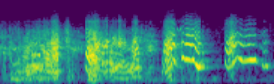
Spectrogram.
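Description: A dog snarls and growls in rough, noisy bursts as it attacks a man who strikes it with his fists, then breaks into a few sharp, high yelps that rise and fall. It's loud, with no talking.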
